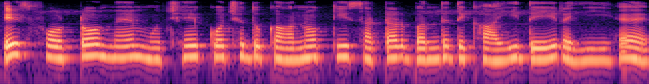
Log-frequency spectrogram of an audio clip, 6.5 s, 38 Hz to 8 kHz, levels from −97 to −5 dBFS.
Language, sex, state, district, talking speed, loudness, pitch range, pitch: Hindi, female, Madhya Pradesh, Katni, 120 wpm, -20 LUFS, 185-215 Hz, 205 Hz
